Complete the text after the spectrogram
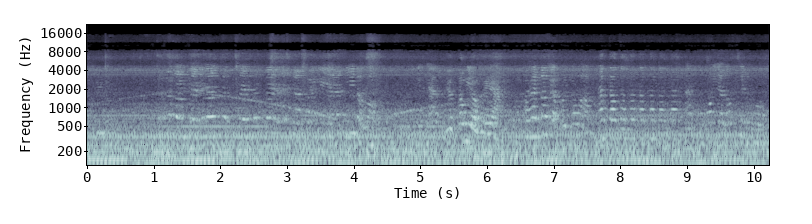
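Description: Train brakes squeal with high, gliding whines as the train slows to a stop.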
